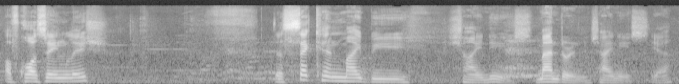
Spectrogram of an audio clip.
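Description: A man's voice: mid-range voice, slow, warm tone. A middle-aged man from Thailand, answering street questions plainly. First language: Thai. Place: city street outdoors.

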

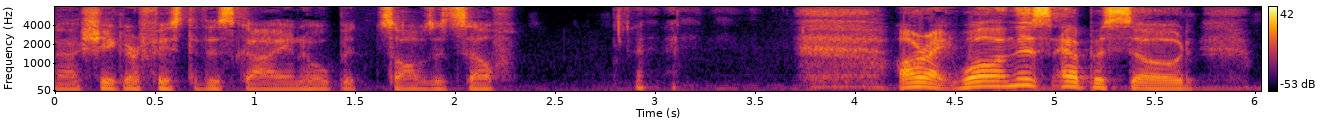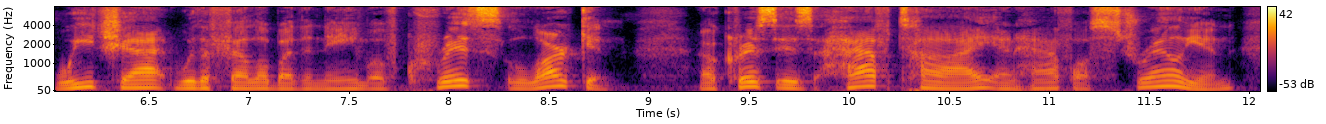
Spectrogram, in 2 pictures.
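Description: Casual podcast host, North American man, lower voice, easygoing and jokey. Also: moderate pace. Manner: relaxed, joking, laughs often. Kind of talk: casual podcast chat and interview.

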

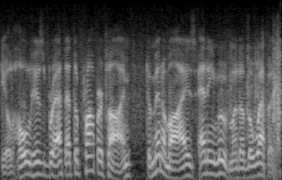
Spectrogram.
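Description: An American man reading scripted instructional narration for a training film in a measured, authoritative, didactic manner. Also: mid-range voice, lively intonation, slight background noise. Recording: tinny band-limited old film soundtrack. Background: voice-over for an old military training film.

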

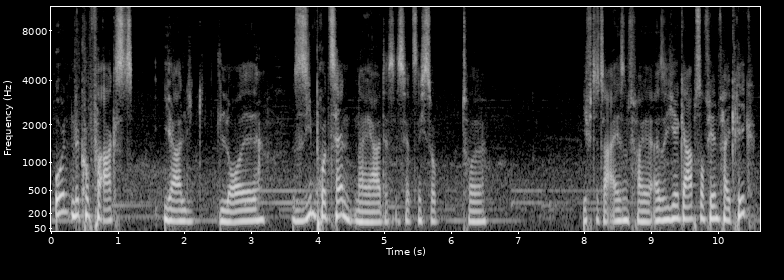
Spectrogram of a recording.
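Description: A man's voice: medium pitch, measured pace, a little mellow. Brief: young male let's-player, under the weather, loose slangy chatter, headset mic, faint game music underneath. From Germany. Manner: chatty, slangy, thinks aloud with many fillers. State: has a cold and is tired. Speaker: gaming streamer. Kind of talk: casual let's play commentary. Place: home streaming room.

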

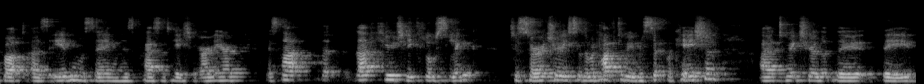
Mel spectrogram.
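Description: A middle-aged woman commenting formally as a manager in an online meeting. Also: fairly low pitch. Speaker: health service manager. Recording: echoey meeting room on video call.

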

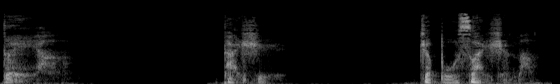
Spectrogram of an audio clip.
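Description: A man voicing a dying old man in an audiobook, weak, breathy and halting, tender and resigned. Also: sharp tone. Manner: slow, halting. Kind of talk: dramatized audiobook reading.

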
